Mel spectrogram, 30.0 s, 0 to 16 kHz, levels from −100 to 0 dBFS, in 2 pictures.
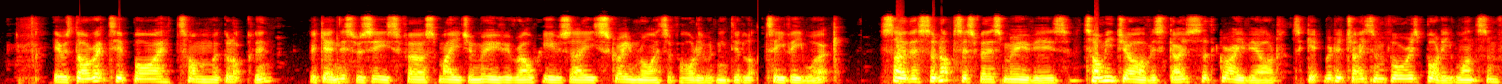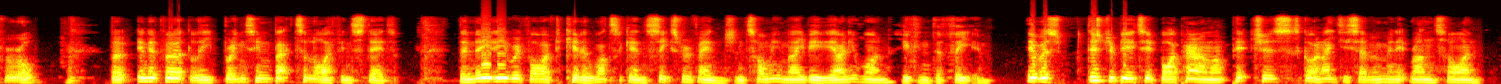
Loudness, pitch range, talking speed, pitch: -14 LUFS, 95-125 Hz, 180 wpm, 105 Hz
